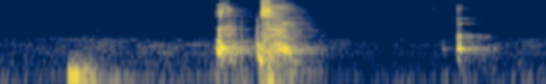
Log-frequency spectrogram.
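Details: Sneeze from a young Indian girl with prolonged hiccups: a soft hiccup-like catch, then a sharp two-part sneeze and a smaller sneeze or cough in a quiet room.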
